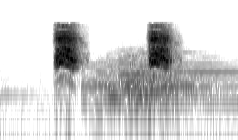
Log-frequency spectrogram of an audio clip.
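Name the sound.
crow cawing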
